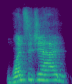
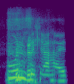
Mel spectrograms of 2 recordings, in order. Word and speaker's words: Unsicherheit: Unsicherheit? I probably am way off. Did I say it right? No, not really. It's Unsicherheit. Yeah, but that's fine.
